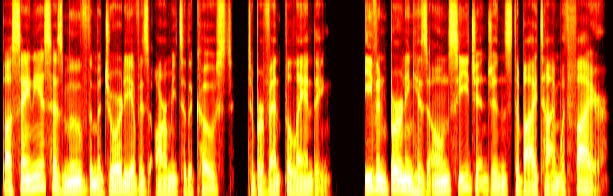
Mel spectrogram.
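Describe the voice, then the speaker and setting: A commanding queen , as a male audiobook narrator reads her, grave and imperious in a historical saga. The voice is low and sits in a dry, close sound. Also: big pitch swings, a little fast, no room sound. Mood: somber, resolute. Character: commanding middle-aged queen, an anxious, grave mother. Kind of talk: audiobook character dialogue.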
